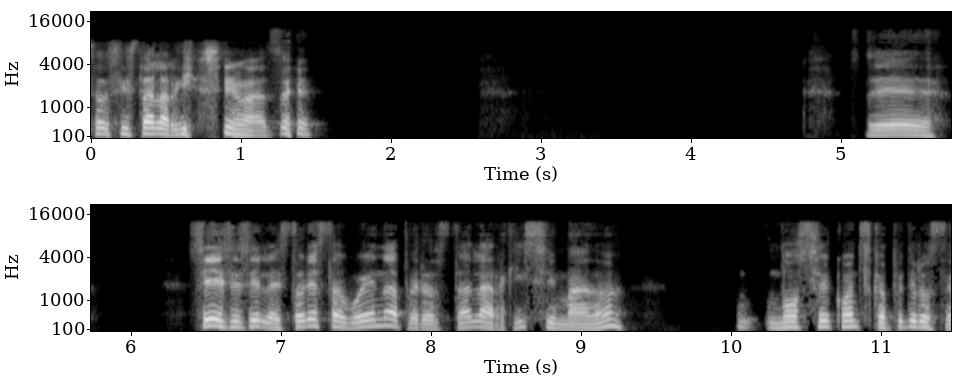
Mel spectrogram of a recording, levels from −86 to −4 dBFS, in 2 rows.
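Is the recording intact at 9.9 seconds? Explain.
Yes, at 9.9 seconds the speech carries on without any audible dropout, click, distortion or other fault.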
